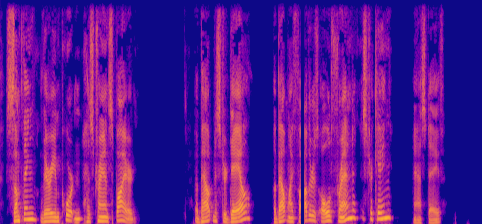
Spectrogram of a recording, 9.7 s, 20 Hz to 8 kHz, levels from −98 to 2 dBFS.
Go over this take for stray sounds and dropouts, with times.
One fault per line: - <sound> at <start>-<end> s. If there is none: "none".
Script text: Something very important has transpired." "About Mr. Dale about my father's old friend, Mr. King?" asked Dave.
- dropout at 6.0-6.1 s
